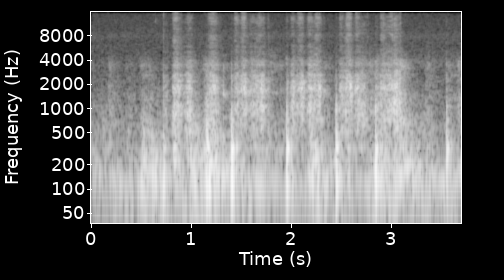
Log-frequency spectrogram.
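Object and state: Pencil writing on a paper sheet.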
